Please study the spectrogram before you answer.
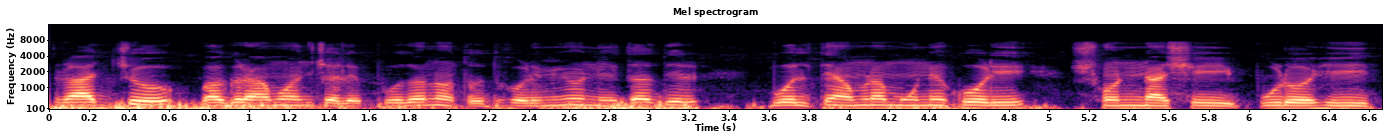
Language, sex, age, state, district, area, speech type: Bengali, male, 18-30, West Bengal, Darjeeling, urban, spontaneous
